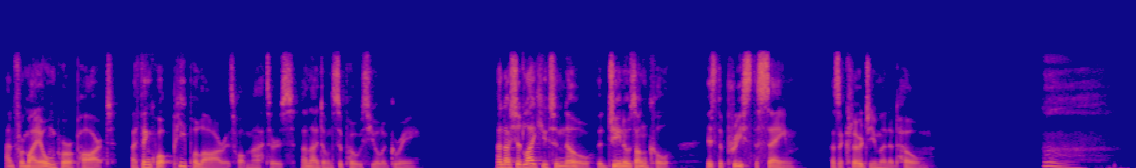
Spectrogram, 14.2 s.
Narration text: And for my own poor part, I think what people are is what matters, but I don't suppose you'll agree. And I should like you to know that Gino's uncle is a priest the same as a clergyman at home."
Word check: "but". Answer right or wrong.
wrong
